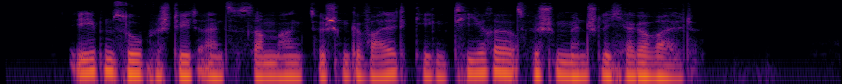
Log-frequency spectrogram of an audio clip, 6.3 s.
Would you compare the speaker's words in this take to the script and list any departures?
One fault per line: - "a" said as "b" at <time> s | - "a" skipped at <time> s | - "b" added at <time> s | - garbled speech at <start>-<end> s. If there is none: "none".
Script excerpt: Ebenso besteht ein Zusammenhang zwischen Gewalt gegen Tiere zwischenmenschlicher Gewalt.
none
